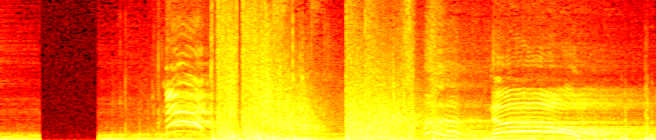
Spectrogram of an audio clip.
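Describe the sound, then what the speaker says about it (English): A gunshot in a Max Payne video game cutscene: a heavy booming burst within a dense, cinematic mix of rumble and effects, with gasping, voice-like sounds around it, loud and close. "A gunshot boomed and she fell down in slow motion"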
